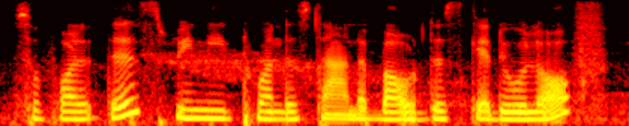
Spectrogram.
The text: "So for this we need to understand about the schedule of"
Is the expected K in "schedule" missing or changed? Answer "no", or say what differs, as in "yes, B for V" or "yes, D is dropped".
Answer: no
